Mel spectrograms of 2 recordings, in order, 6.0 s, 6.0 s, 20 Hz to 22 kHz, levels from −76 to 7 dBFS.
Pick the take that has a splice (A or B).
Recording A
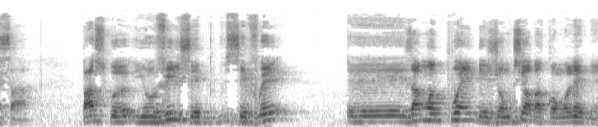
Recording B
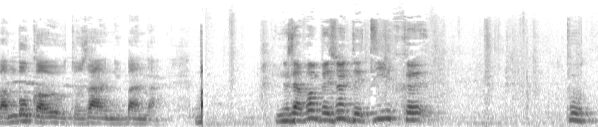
B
